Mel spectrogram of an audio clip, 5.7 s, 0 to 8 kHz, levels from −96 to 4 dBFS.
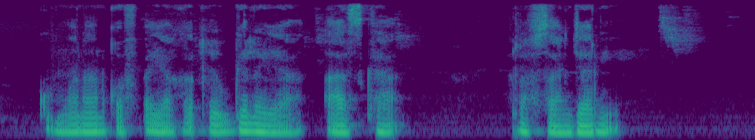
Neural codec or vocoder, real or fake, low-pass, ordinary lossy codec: none; real; 7.2 kHz; none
